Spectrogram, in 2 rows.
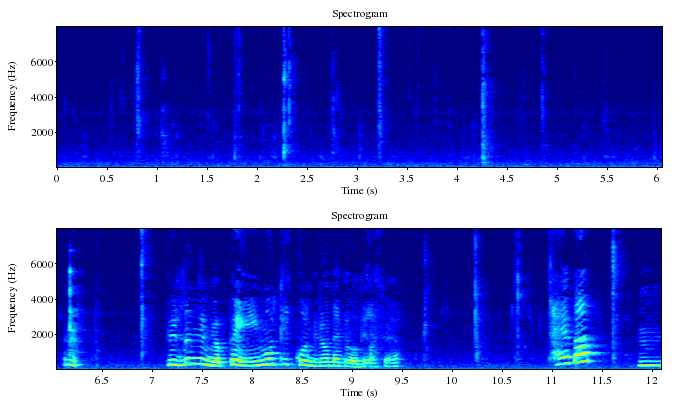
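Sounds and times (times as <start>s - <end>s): mouth clicks while chewing: 0.0s - 7.1s, 9.6s - 11.9s.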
